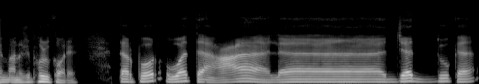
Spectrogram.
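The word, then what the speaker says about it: تعالى: তারপর ওয়া তাআলা জাদ্দুকা, এখানে আইন গলার মাঝখান থেকে উচ্চারণ হবে। উচ্চারণ করব না, হামজা উচ্চারণ করব না। তাহলে এখানে হামজা হয়ে যায়। ওয়া তাআলা এবং লাতে এক আলিফ টান।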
